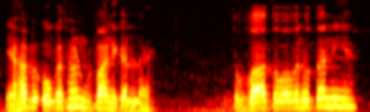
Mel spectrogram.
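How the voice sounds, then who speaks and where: A man's voice: sits high, expressive, fairly quick, dark tone. A man teaching a grammar lesson to schoolchildren, explaining step by step and answering his own questions.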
